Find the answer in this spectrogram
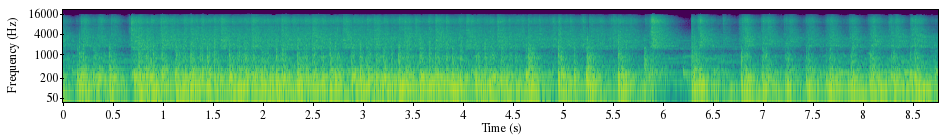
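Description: Gendang beleq, the large Sasak barrel drums, beaten rapidly with sticks by several players at once, dense and loud. About six seconds in the beating breaks off briefly, then resumes in sharp, quick strokes.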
